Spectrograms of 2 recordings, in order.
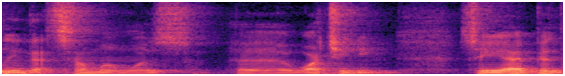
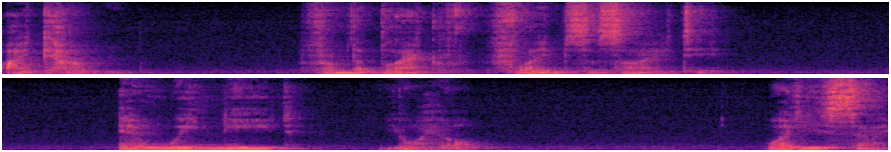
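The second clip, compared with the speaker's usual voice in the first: soft, close, secretive whisper; 8 dB quieter than usual. A storyteller voices a tiefling bending close to someone's ear, whispering. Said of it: "bends over and whispers in his into Ymir's ear".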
